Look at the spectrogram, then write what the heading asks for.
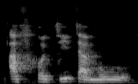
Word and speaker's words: Afrodite Amour: Just so you know, it's pronounced Afrodite Amour.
